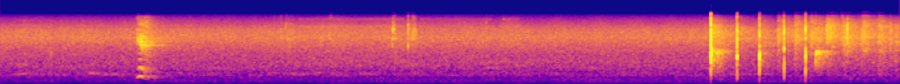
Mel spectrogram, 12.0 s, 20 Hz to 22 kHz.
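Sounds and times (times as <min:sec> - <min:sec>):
hands clapping: 0:09.4 - 0:12.0.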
